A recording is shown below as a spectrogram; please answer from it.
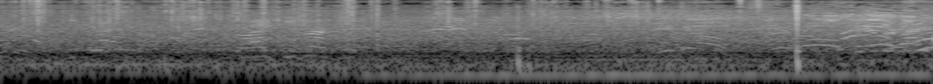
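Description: A soccer ball being kicked on a grass field: a faint thud about three and a half seconds in and a sharper, louder thud just after five seconds, over distant voices from the field and a low steady rumble.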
